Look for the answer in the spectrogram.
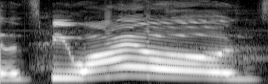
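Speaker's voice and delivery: high, loud, drawn-out cheer; mock wild urging. Daughter urging mom to change her look, mock wild. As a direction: stretch it out like a rallying cry.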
